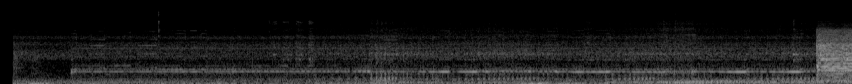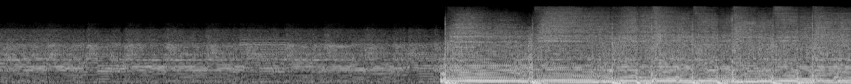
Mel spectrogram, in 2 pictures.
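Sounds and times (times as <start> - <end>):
high-pitched whine: 0.2 - 17.0
motorcycle engine idling: 1.8 - 9.0.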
